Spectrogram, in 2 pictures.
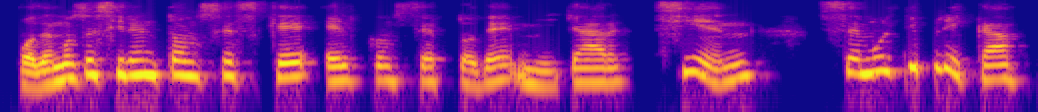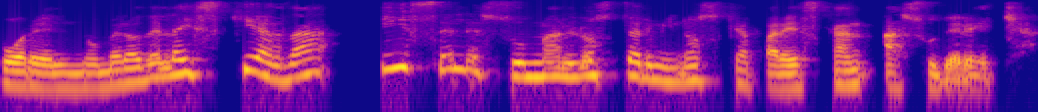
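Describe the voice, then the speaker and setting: A man teaching in a scripted lesson narration, calmly explaining step by step and spelling out example sounds slowly. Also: a little high, gravelly, breathy edge, no room sound, muffled recording. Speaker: language teacher.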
